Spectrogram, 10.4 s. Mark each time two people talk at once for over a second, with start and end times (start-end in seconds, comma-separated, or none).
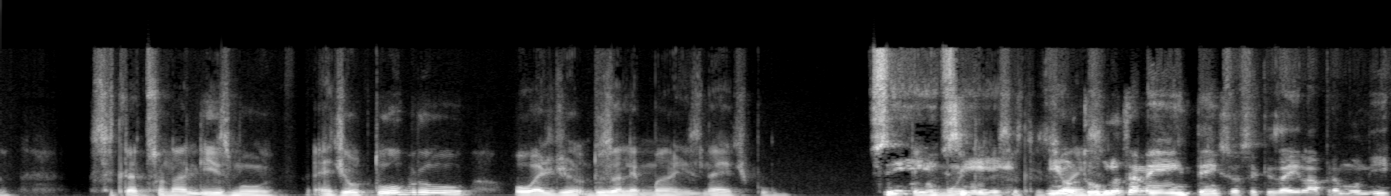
6.8-8.3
